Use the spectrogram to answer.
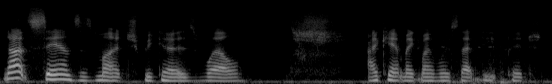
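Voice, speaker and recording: A young woman talks casually to her online followers, rambling a little and often pausing to correct herself. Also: fairly low pitch, vocal fry, a little mellow. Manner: rambling, hesitant, self-correcting. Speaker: online voice-acting channel host. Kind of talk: casual vlog, audition call.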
